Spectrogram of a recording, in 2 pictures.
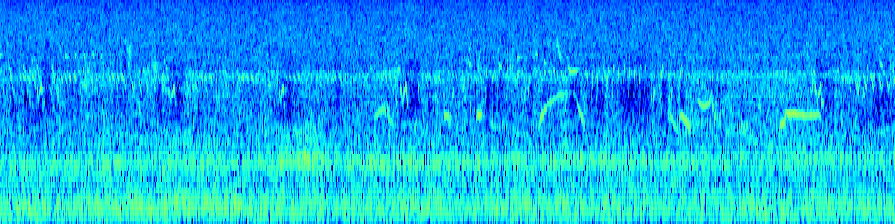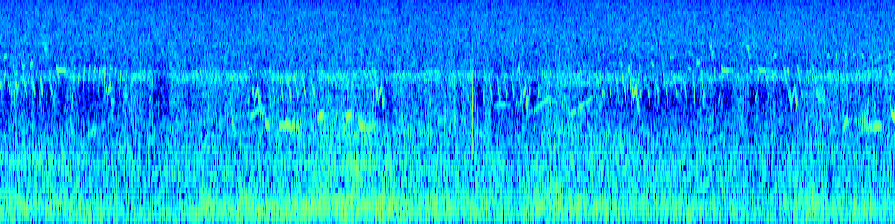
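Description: Near silence: faint background hiss with scattered faint, distant bird chirps.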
